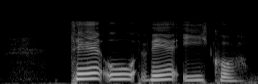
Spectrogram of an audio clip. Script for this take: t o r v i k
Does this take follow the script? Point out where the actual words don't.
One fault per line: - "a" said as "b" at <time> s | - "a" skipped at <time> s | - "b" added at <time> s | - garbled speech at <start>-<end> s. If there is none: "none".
- "r" skipped at 1.4 s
